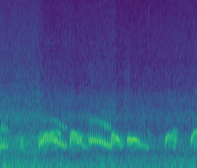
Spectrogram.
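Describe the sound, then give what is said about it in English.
A pigeon coos repeatedly in low, throaty, rolling phrases, fairly loud, with a steady rhythm of soft warbling bursts over faint background noise. “It's a pigeon.”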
